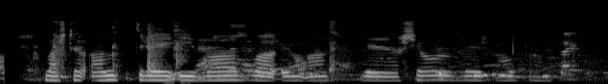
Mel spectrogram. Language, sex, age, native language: Icelandic, female, 60-69, Icelandic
